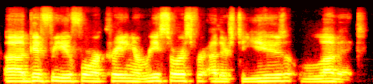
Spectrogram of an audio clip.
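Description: A man's voice: fairly high pitch, little pitch movement, normal speed. A man in his thirties hosting a casual live Q&A stream, reading viewer comments in a chatty, upbeat way with frequent laughs, recorded on a lapel mic in a small room. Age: 30s. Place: small room, plain wall behind. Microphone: clip-on lapel mic.

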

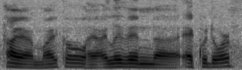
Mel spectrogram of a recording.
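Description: A man in his fifties, an emergency physician, speaking in a halting, thoughtful way outdoors. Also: mid-range voice, fairly even intonation, dark tone, a little hiss or hum. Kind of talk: testimonial interview. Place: outdoors by a log cabin.

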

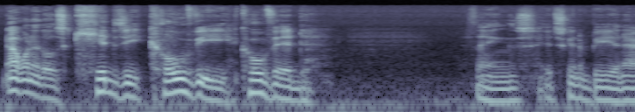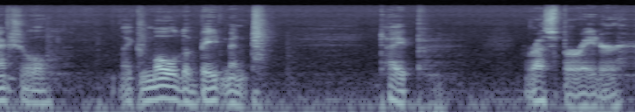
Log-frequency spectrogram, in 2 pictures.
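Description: A man's voice: sits low, creaky, mellow. A man giving a casual, offhand walkthrough as he films inside an empty trailer on his phone. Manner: offhand, chatty, thinking aloud. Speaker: vlogger filming a trailer renovation. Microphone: handheld phone camera. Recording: echoey bare room, faint hiss.

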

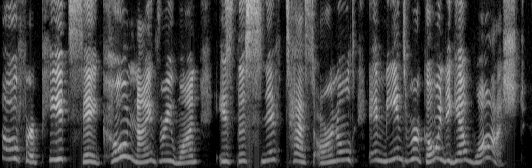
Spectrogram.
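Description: Woman doing a bossy, high-voiced germ. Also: animated, pushed and bright, exaggerated voice. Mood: exasperated. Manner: brisk, scolding, commanding. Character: bossy, exasperated germ snapping out orders.

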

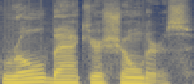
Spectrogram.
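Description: A man narrating a guided meditation in a soothing, deliberate manner, pausing between short phrases. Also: mid-range voice, dark tone.

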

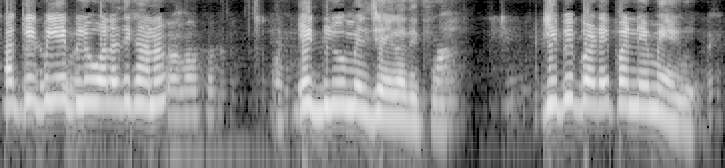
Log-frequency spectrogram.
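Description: A woman's voice: very high-pitched, lively intonation, normal speed, darkish tone. A woman vlogging from an outdoor street market on a handheld phone, chattily repeating each price for her viewers. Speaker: shopping vlogger. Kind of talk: market walkthrough vlog.

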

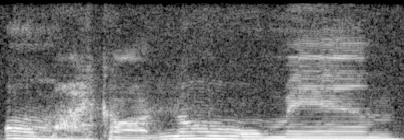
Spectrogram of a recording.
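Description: A man's voice: on the high side, steady tone, slow. A man giving a casual, slangy live reaction to a scary video, pleading with the screen in short repeated phrases. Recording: noisy with mains hum.

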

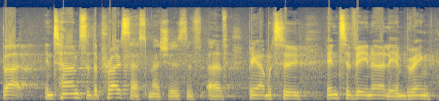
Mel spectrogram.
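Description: A man in his sixties giving a conference keynote lecture in a measured, halting way, pausing mid-phrase. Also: medium pitch. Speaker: keynote speaker. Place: large conference hall stage, indoors. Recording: echoey hall with reverb, background noise.

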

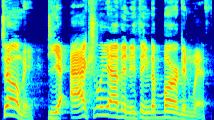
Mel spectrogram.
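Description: A man voicing a greedy, teasing giant magical creature in an audio roleplay, talking in a playful, drawn-out way. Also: fairly high pitch, very animated, pushed and bright. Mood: smug.

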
